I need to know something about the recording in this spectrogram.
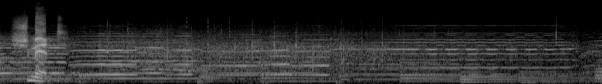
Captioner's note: audience applauses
